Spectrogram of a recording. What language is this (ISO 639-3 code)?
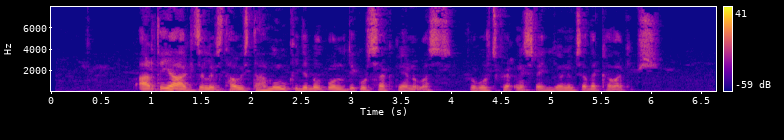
kat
